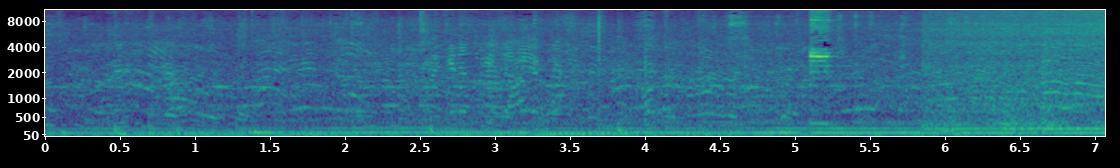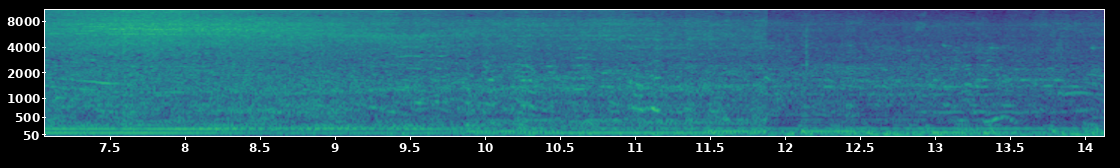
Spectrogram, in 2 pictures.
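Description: Diesel engine of a Case 845B motor grader running close by, a steady low drone that swells to its loudest in the middle seconds and eases off after, over crowd chatter.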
